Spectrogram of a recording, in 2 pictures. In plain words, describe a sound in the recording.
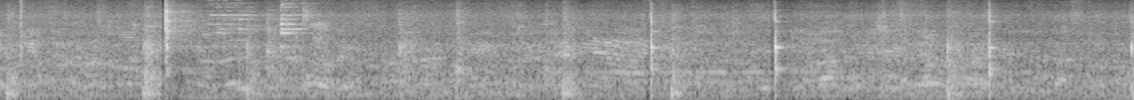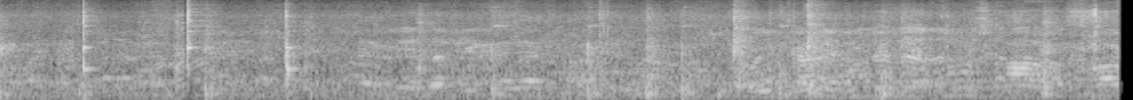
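A cleaver chops sharply through meat onto a wooden block.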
